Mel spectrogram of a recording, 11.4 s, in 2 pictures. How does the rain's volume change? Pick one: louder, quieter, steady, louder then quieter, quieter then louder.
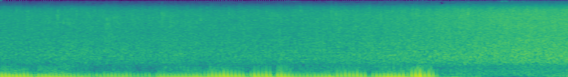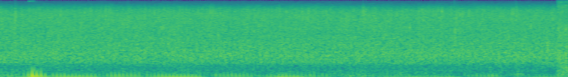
louder.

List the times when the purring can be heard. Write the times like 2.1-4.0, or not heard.
0.0-11.1.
